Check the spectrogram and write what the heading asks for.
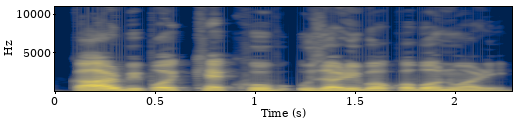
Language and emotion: Assamese, neutral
